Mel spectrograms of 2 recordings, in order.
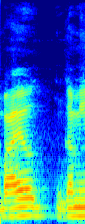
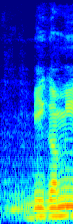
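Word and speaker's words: bigamy: Number two है विगमी इसका उच्चारण बायो गमी नहीं होता है विगमी होता है इसको पढ़ते हैं पगमी और मैट्रमनी।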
